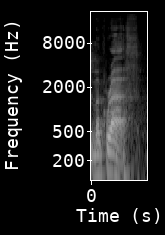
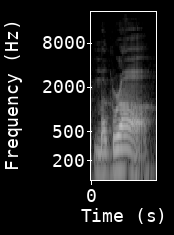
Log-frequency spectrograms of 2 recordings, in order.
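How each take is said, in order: First: The name ends with a clear 'th' sound. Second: The name ends without a 'th' sound. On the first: The speaker calls it wrong. "in the United States people often pronounce it McGrath" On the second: The speaker calls it right. "It should be silent"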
